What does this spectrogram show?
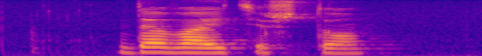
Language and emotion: Russian, neutral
